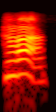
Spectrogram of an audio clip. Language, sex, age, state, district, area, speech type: Gujarati, female, 18-30, Gujarat, Rajkot, urban, conversation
